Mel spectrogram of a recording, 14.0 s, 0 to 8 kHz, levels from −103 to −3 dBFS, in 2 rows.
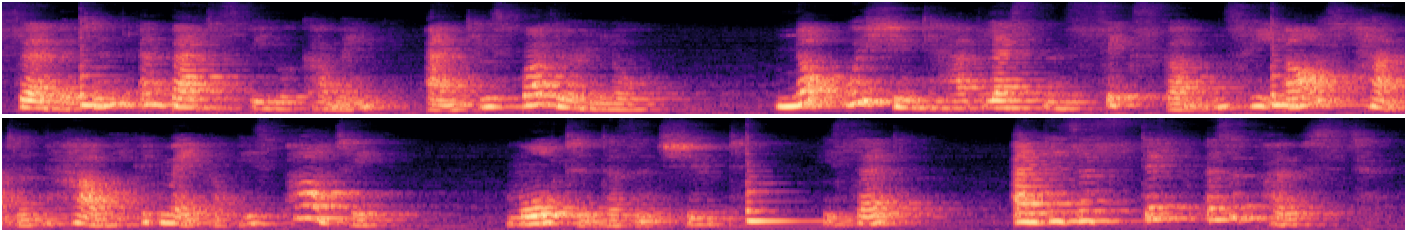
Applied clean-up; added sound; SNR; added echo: none; Bowed string instrument; 5 dB; reverberation time 2.4 s.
